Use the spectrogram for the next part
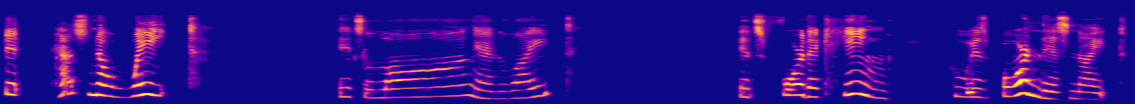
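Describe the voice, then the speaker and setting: Tiny, very high-pitched youngster. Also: female voice, drawn-out words, pauses often, darkish tone. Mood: gentle, earnest. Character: tiny, earnest, excitable young child or young camel.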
